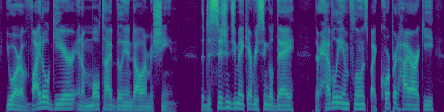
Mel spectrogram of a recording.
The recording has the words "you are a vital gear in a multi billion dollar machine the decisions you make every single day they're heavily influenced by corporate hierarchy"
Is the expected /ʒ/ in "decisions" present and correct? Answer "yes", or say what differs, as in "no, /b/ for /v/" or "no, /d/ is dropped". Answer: yes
